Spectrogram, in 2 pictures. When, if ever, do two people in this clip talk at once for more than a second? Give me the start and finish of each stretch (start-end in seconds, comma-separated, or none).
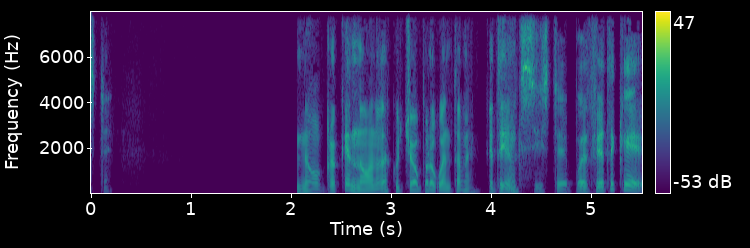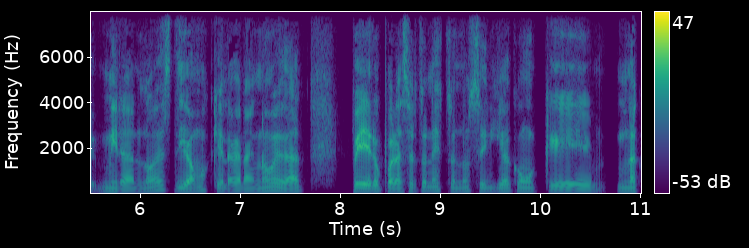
none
